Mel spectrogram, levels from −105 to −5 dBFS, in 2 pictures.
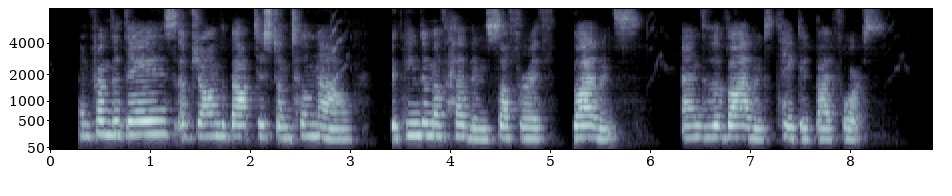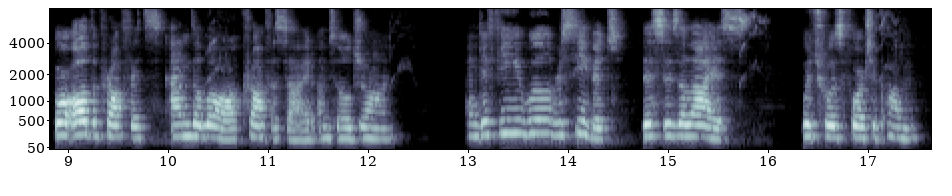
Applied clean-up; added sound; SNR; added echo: neural mask model DeepFilterNet 3.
